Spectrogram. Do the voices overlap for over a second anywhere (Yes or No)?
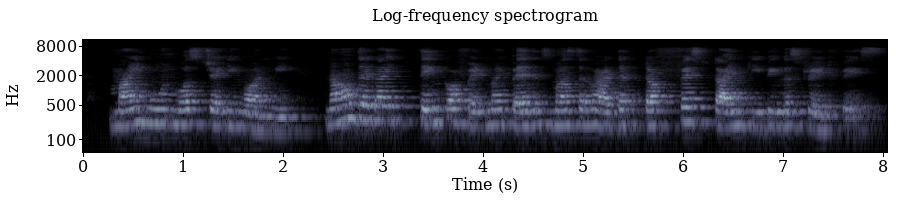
No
